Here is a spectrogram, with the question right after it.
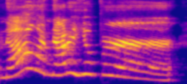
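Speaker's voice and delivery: high, drawn-out playful denial; mock protest. Streamer denying a viewer's guess about her, mock protest. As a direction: wail it in playful indignation.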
